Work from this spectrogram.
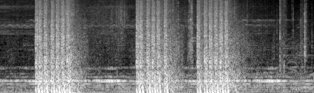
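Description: Bursts of rapid automatic gunfire from the zombie VR shooter Contractors ring out in three separate loud volleys, each lasting about half a second to a second, with brief pauses between.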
